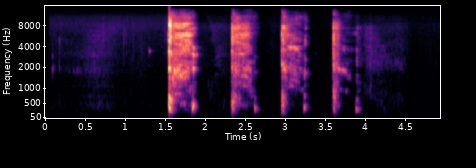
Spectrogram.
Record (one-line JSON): {"three_cough_length": "4.9 s", "three_cough_amplitude": 29204, "three_cough_signal_mean_std_ratio": 0.25, "survey_phase": "beta (2021-08-13 to 2022-03-07)", "age": "65+", "gender": "Female", "wearing_mask": "No", "symptom_cough_any": true, "smoker_status": "Ex-smoker", "respiratory_condition_asthma": false, "respiratory_condition_other": true, "recruitment_source": "REACT", "submission_delay": "2 days", "covid_test_result": "Negative", "covid_test_method": "RT-qPCR", "influenza_a_test_result": "Negative", "influenza_b_test_result": "Negative"}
